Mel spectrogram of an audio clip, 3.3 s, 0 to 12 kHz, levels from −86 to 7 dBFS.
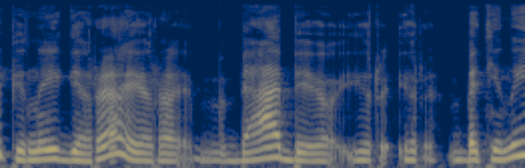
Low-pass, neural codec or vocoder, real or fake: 10.8 kHz; none; real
